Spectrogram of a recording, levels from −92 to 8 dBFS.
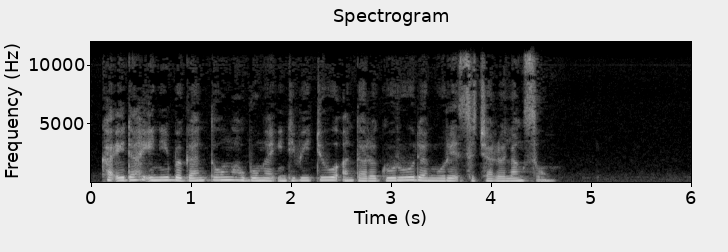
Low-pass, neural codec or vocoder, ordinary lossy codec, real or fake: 10.8 kHz; none; Opus, 64 kbps; real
